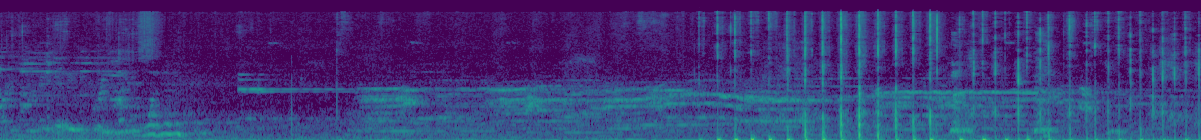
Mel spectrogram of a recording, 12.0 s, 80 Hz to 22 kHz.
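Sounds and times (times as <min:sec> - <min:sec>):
hands slapping on body: 0:07.0 - 0:12.0.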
